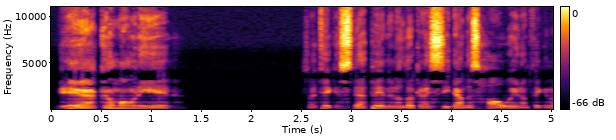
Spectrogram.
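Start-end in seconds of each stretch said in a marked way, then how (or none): 0.1-1.2 low, slow gruff biker voice; biker drawl. Retold or imitated. Biker inviting the student in, low and slow. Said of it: "He talked like that too".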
